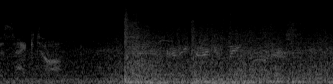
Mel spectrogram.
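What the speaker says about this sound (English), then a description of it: "Artillery being called in once more with Findeed to slow down Kusanagi's advances" Artillery barrage in the Company of Heroes 2 strategy game, a sharp blast at about a second in followed by continuing rumbling booms and crackle, fairly loud against a busy battlefield bed.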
